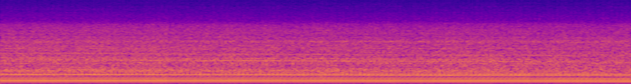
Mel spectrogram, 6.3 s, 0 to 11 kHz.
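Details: Yard Machines/MTD lawn tractor, 20.5HP Briggs & Stratton twin, after new starter, solenoid and battery: fires up and settles to a smooth, even drone with no knocks or misses; runs healthy, no-start fixed.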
